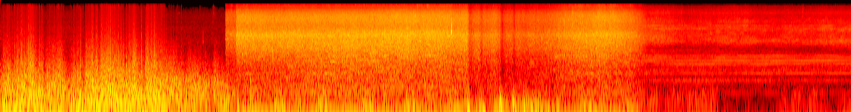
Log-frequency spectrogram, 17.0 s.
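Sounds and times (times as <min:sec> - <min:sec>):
wind buffeting microphone: 0:00.0 - 0:14.5
heavy rain hiss: 0:04.5 - 0:13.0.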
